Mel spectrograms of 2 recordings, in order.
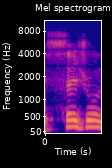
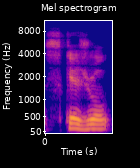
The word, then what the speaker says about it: schedule: Okay, schedule is the British pronunciation and schedule is the American pronunciation.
